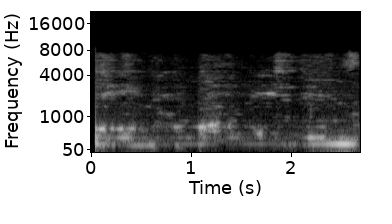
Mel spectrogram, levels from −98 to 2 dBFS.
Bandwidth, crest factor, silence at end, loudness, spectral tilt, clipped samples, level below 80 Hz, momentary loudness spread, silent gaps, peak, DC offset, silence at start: 7.8 kHz; 16 dB; 0 s; -37 LUFS; -7.5 dB/octave; under 0.1%; -68 dBFS; 16 LU; none; -20 dBFS; under 0.1%; 0.05 s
